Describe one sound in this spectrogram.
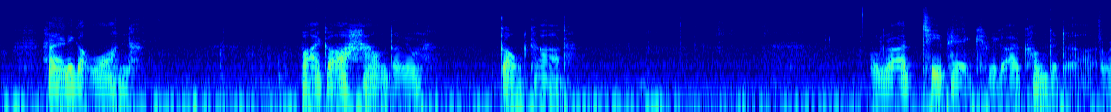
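Playing cards rustle and slide against each other in hands.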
